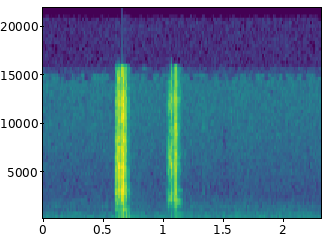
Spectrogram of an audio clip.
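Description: Camera shutter clicking twice, about half a second apart.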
